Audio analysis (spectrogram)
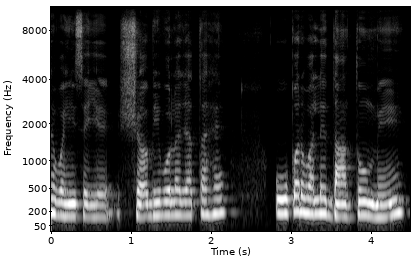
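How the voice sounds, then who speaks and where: A man hosting his own channel, teaching careful pronunciation in a deliberate way and repeating each word syllable by syllable. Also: fairly high pitch, dark tone. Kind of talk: pronunciation lesson.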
